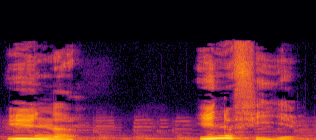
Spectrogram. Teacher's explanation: É como se você estivesse falando um i, mas com os lábios arredondados como se fosse um u. Ou seja, você pronuncia i, mas os lábios são arredondados. · Term: biquinho francês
